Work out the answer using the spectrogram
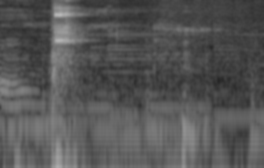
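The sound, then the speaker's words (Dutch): Glasses clink together in a toast: one bright, ringing chink rises over steady background music with low sustained tones, and fainter knocks follow. “Ik zou zeggen, proost er even op. Wij klinken even tegen elkaar.”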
